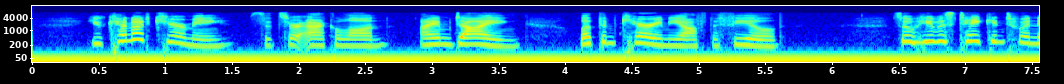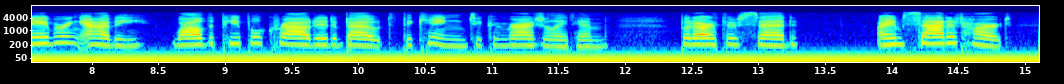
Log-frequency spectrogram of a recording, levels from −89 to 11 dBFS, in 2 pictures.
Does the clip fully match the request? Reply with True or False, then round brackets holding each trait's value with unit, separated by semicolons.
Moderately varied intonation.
True (3.7 semitones)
